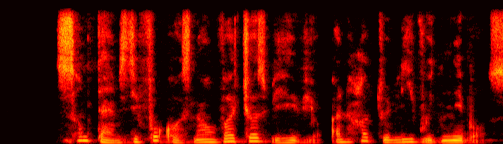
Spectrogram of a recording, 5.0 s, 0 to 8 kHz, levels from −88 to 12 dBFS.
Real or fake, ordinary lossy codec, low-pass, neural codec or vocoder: real; none; 7.2 kHz; none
